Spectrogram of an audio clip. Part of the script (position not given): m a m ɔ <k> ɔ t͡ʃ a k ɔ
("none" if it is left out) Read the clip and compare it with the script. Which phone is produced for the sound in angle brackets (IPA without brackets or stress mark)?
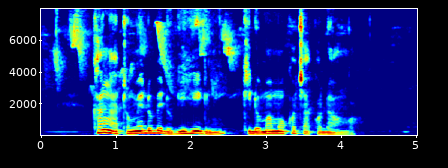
k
